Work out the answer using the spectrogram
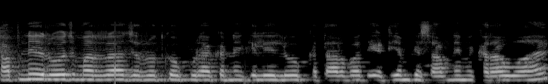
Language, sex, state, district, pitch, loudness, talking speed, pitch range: Hindi, male, Bihar, Kishanganj, 210 Hz, -25 LUFS, 185 wpm, 205-215 Hz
